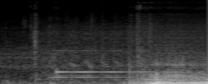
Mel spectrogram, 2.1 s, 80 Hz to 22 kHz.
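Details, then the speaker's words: BMW E90 cold start after sitting overnight with the trunk open, during wheel bearing replacement: brief crank, fires promptly and settles into a strong, even high idle with no stumbling; healthy, normal cold start. "We are good. That is a very healthy cold start. Sounds like my car."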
